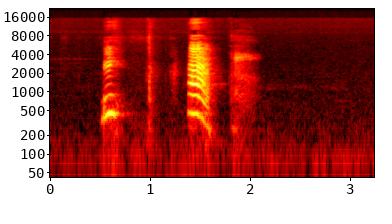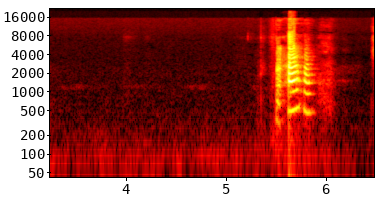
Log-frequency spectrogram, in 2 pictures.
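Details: Kuttimalu, a pet cat in a cranky, agitated mood in a small room, gives three short, harsh meows, each sliding downward in pitch: two close together early on, then one more after a long silence.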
